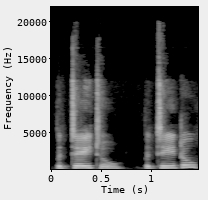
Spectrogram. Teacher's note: Potato को भी आप second syllable को stress करोगे.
